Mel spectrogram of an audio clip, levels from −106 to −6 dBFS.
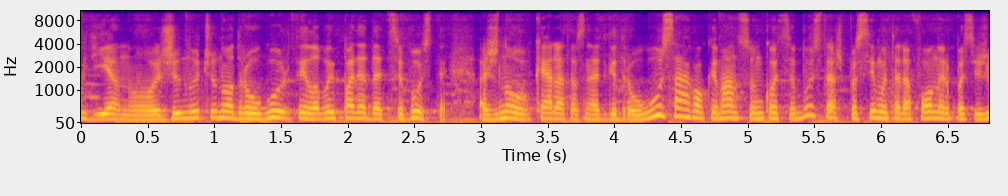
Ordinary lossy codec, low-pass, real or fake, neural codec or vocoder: Opus, 32 kbps; 9.9 kHz; real; none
